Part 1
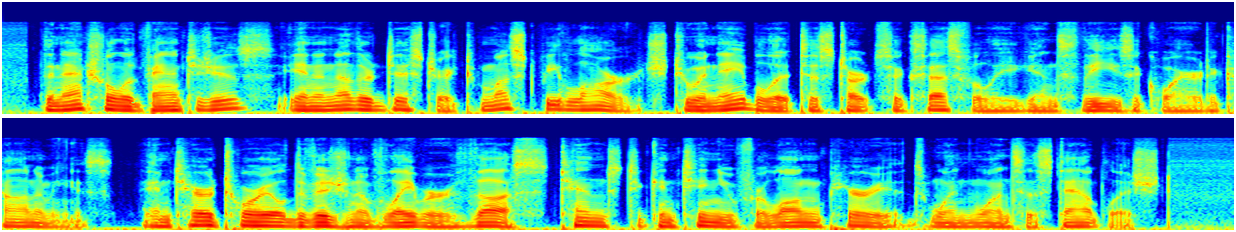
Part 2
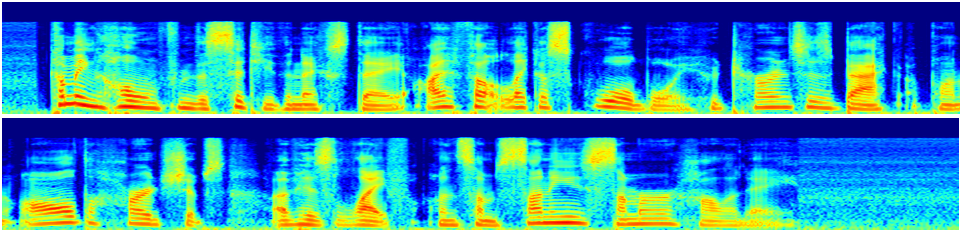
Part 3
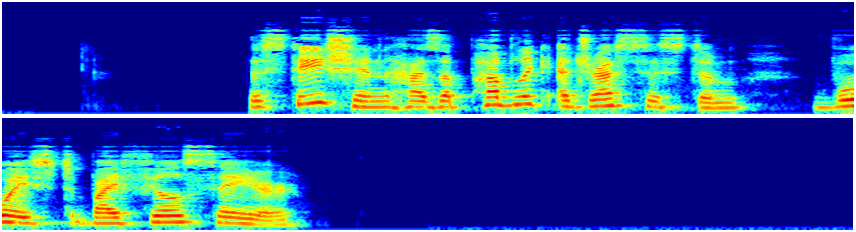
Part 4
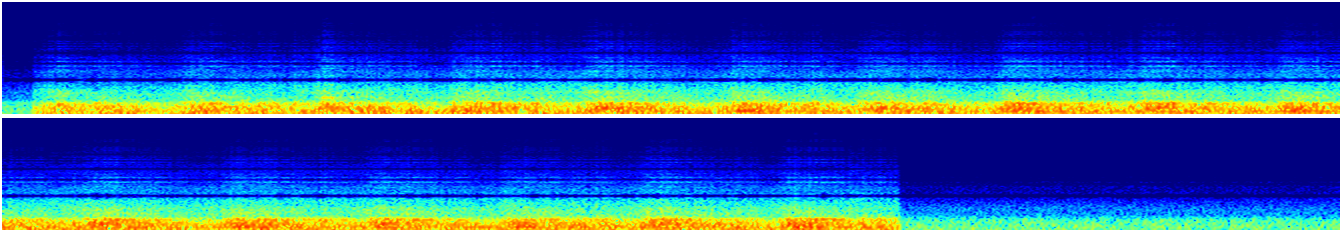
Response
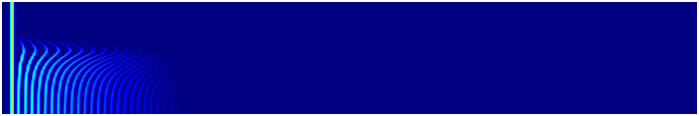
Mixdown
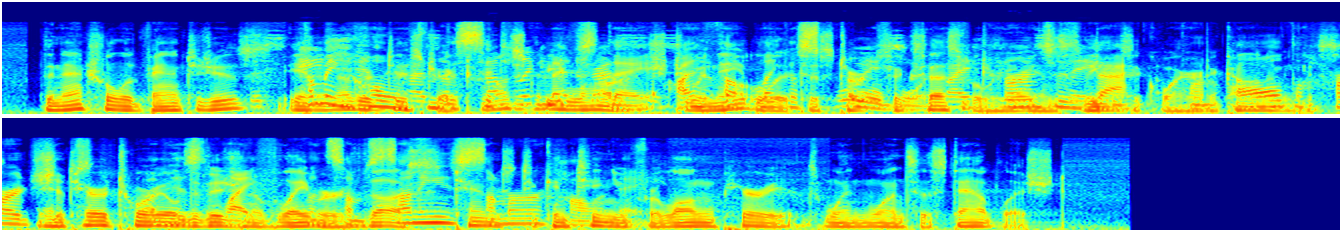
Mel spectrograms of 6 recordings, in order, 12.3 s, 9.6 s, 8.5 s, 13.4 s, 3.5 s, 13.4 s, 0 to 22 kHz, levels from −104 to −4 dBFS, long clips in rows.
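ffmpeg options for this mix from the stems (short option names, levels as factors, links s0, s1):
-filter_complex "[0:a]volume=0.376,asplit=2[s0][s1];[s1]volume=0.422[s2];[1:a]adelay=1250,volume=0.668[s3];[2:a]volume=0.178[s4];[4:a]atrim=start_sample=2205[s5];[s2][s5]afir=irnorm=-1:irlink=0[s6];[s0][s3][s4][s6]amix=inputs=4:normalize=0,alimiter=limit=0.188:level=0:latency=1:release=216"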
